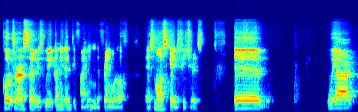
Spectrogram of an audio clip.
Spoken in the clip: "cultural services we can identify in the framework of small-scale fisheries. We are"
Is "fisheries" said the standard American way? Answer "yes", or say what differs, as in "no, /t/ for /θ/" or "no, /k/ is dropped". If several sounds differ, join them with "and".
no, /z/ is dropped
